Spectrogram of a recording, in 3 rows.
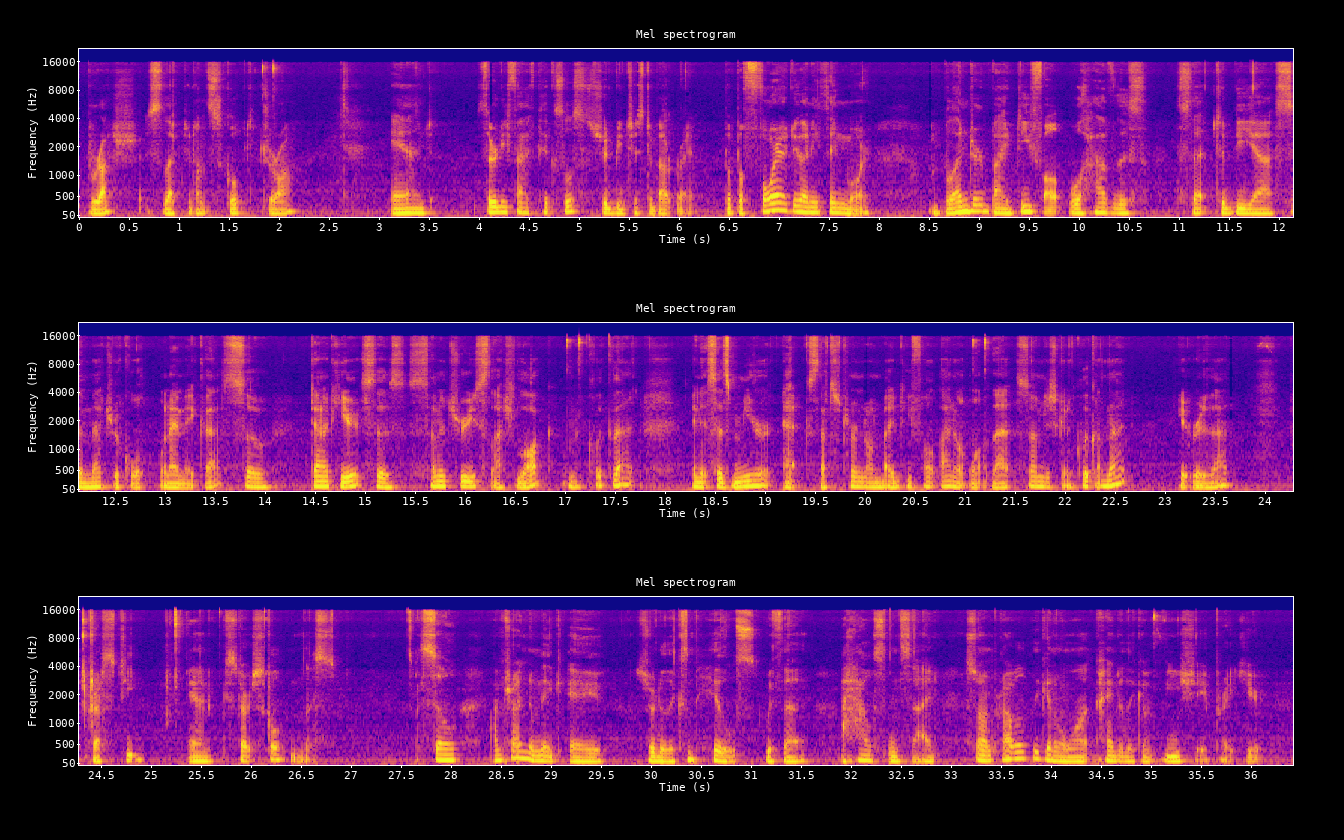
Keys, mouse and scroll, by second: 17.5-19.5 drag, 19.5-21.5 middle drag, 21.5-23.4 drag, 24.8 t, 35.5-36.4 drag.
